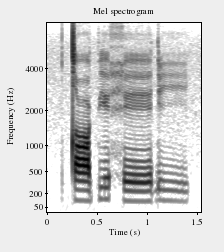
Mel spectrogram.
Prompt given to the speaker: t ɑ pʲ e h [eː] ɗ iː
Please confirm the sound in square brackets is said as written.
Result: yes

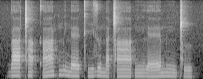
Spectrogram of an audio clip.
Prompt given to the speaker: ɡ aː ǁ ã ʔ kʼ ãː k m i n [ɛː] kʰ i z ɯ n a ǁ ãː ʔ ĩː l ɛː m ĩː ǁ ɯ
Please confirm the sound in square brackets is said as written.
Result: yes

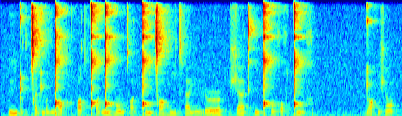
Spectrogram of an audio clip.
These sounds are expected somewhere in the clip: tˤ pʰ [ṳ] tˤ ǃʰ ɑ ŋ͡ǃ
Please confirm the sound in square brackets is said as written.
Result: no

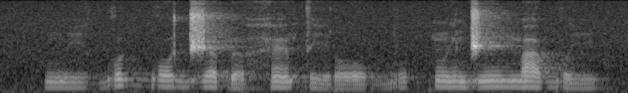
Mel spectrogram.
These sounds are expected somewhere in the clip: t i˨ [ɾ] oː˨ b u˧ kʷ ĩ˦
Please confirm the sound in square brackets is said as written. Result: yes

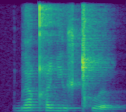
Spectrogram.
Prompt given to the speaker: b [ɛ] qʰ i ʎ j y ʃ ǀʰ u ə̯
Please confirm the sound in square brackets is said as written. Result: yes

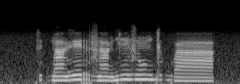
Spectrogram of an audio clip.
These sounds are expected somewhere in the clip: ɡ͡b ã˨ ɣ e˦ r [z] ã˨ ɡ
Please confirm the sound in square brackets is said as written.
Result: yes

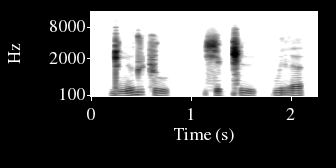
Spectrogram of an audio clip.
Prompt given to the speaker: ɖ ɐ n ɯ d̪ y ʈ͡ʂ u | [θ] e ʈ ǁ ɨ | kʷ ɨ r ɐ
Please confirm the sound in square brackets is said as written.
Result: no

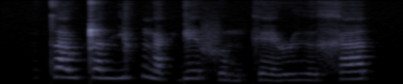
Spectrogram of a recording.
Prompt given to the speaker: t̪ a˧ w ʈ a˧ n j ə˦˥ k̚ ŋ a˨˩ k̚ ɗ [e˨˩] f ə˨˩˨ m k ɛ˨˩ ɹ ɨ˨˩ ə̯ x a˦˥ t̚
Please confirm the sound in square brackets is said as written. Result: no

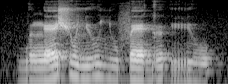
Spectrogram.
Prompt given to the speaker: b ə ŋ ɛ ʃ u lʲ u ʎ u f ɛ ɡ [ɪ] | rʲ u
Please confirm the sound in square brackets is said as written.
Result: no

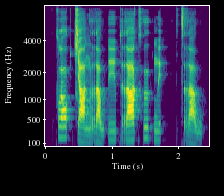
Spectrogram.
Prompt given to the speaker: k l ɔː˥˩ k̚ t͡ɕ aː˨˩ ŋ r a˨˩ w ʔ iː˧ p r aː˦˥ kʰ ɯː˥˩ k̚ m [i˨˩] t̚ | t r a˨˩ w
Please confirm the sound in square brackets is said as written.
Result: no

